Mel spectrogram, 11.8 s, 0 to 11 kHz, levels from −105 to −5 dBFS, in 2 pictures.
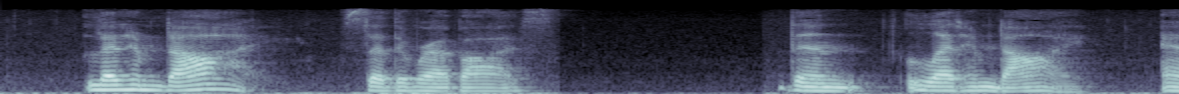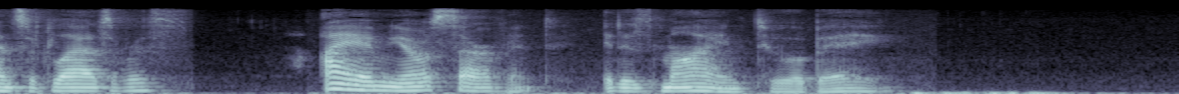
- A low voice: Yes, low, 130 Hz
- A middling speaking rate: No, slow, 105 wpm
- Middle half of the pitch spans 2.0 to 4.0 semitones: Yes, narrow, 2.5 semitones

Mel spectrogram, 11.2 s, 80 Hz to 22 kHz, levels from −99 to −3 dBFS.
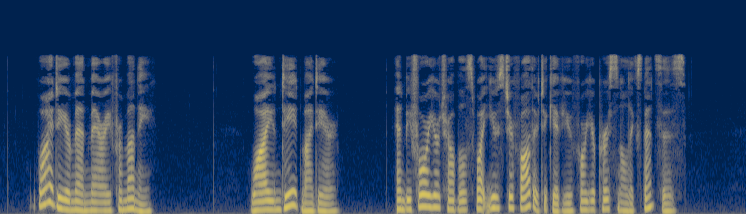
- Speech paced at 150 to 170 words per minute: No, average, 140 wpm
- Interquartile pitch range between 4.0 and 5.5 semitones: Yes, average, 4.6 semitones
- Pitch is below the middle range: No, medium, 165 Hz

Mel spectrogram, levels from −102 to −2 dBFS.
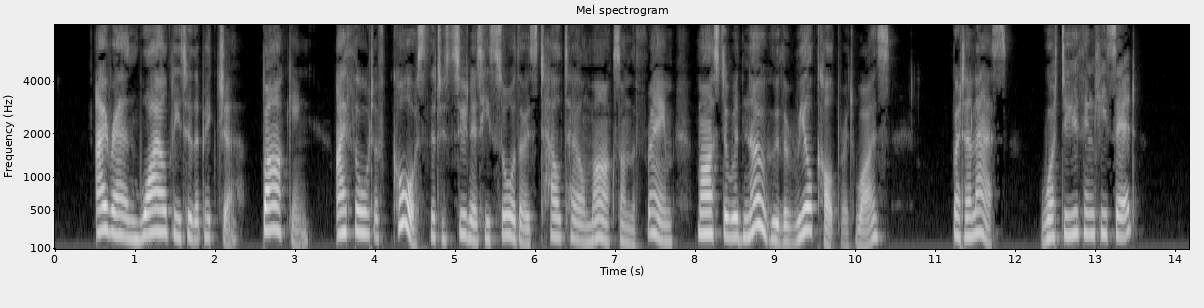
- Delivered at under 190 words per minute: Yes, average, 165 wpm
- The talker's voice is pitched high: Yes, high, 205 Hz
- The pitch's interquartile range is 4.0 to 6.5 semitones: Yes, average, 4.7 semitones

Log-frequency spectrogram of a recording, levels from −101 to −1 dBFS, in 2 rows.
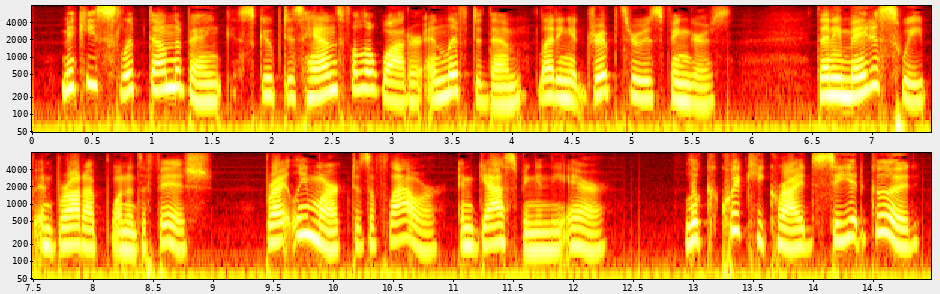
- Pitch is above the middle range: Yes, high, 200 Hz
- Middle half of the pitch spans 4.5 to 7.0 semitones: Yes, wide, 5.4 semitones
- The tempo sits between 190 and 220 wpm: Yes, average, 195 wpm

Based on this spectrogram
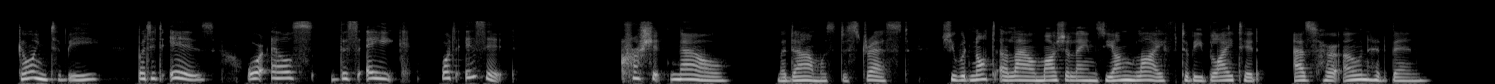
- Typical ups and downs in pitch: Yes, average, 4.6 semitones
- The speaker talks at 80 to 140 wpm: Yes, slow, 135 wpm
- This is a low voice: No, high, 195 Hz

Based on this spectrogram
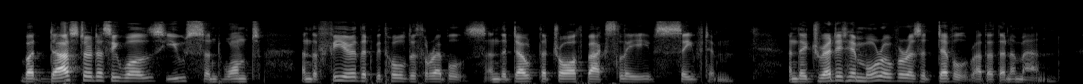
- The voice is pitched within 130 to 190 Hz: Yes, medium, 140 Hz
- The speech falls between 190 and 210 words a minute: Yes, average, 195 wpm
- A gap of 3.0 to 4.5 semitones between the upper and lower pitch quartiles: Yes, average, 4.0 semitones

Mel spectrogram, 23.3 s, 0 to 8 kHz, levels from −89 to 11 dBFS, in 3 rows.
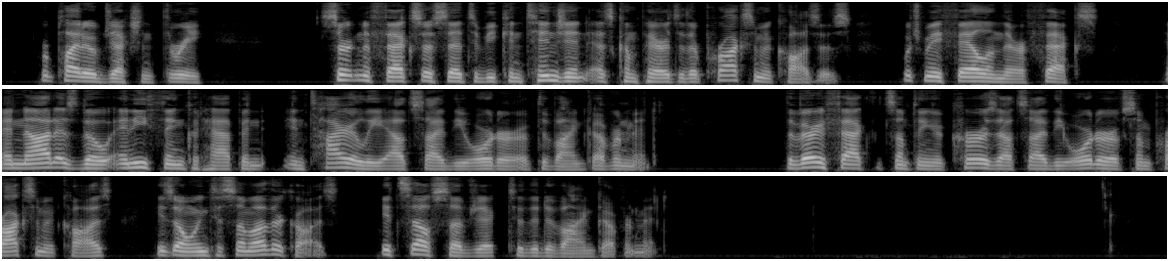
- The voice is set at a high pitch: No, low, 135 Hz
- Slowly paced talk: No, average, 155 wpm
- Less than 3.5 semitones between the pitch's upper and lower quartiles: No, average, 3.9 semitones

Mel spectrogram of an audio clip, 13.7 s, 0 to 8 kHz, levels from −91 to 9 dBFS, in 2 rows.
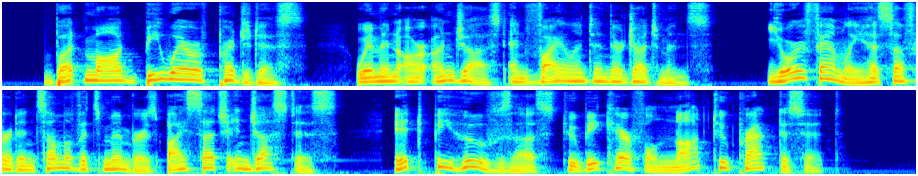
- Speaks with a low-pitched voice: Yes, low, 115 Hz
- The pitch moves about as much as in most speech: No, wide, 8.0 semitones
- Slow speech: No, average, 155 wpm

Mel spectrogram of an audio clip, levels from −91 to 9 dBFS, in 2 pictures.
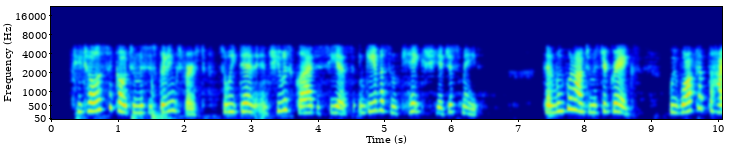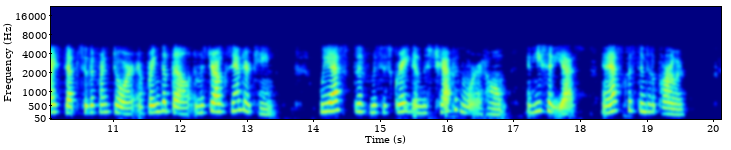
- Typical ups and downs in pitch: Yes, average, 3.7 semitones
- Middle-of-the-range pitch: No, very high, 270 Hz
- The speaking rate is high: Yes, fast, 220 wpm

